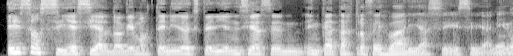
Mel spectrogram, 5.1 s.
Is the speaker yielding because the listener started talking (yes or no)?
yes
